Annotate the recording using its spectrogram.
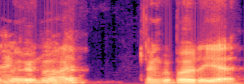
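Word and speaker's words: Angrboda: I think her name's pronounced Angrabanda. This is me not knowing my Angraboda.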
